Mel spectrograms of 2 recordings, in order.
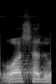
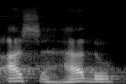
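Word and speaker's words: أشهد: আশহাদু আনা এখানে কিন্তু অনেকেই এরকম বলে থাকে ওশাদু আন্না তাহলে কিন্তু এই হামজাটা বাদ যাচ্ছে ওয়াশাদু আন্না ওয়াশাদু আন্না তো এখানে স্পষ্টভাবে বলতে হবে ওয়া আশহাদু ওয়া আশহাদু আনা বাংলা উচ্চারণ দেখুন ওয়া আশহাদু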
